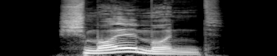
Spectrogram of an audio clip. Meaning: pout
- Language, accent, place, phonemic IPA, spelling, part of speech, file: German, Germany, Berlin, /ˈʃmɔlˌmʊnt/, Schmollmund, noun, De-Schmollmund.ogg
